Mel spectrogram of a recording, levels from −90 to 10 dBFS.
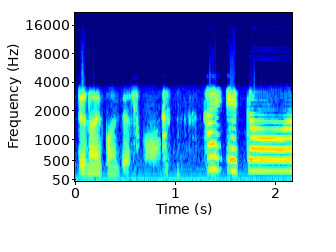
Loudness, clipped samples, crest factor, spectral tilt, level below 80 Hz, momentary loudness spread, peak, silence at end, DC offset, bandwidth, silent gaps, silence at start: -25 LUFS; under 0.1%; 16 dB; -5 dB/octave; -58 dBFS; 12 LU; -10 dBFS; 0 s; under 0.1%; 8.8 kHz; none; 0.05 s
